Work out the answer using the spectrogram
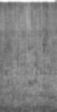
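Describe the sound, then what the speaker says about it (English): Wet dyed top being wrung out by hand, a steady close trickle and drip of dye liquid running off the fabric into a tub, continuous and fairly quiet. "May need to squeeze liquid out of this top"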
